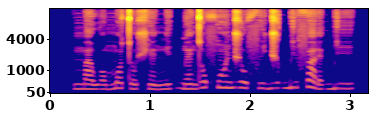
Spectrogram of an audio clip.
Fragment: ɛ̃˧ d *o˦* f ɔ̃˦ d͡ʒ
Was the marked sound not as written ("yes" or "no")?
yes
